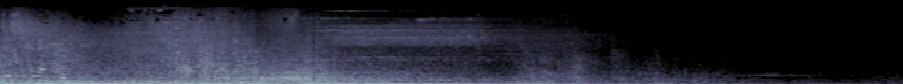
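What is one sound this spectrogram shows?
A triumphant victory fanfare swells and then slowly fades out.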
